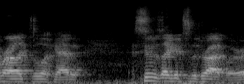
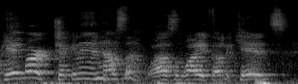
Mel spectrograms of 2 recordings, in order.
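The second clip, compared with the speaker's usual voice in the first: much higher, bright chummy phone greeting; friendly check-in call; 8 semitones higher than usual. Pretend. Agent phoning past client Mark, cheery and much higher. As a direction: play the upbeat buddy calling an old client. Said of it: "I'm gonna reach out to Mark".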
